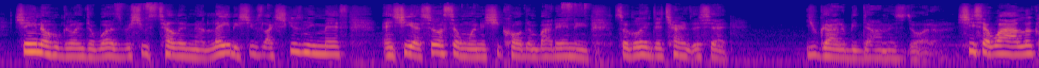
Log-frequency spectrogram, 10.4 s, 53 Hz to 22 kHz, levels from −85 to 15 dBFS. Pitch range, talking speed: 150-235 Hz, 270 wpm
